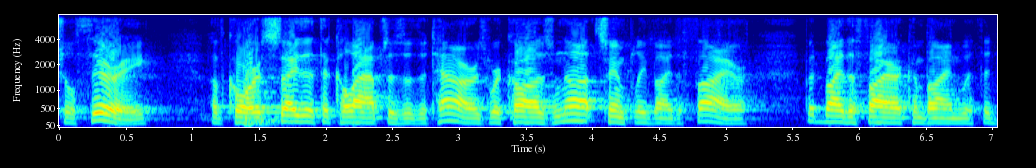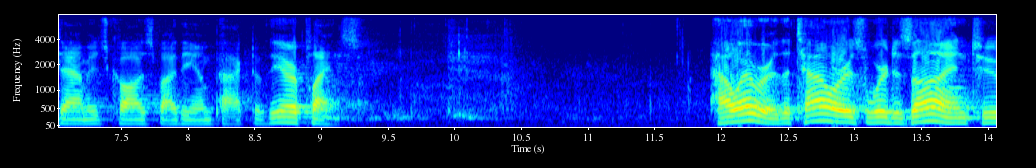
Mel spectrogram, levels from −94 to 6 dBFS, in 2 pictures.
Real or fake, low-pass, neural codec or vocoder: real; 7.2 kHz; none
